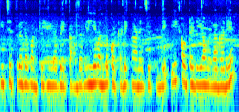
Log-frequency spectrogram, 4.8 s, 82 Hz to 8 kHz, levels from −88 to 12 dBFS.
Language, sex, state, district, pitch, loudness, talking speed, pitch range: Kannada, female, Karnataka, Bidar, 250 Hz, -15 LUFS, 140 wpm, 240-260 Hz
